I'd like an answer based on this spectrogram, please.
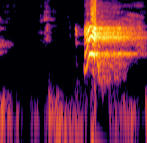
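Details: Puppy giving a single short, sharp bark with bright harmonic tone that tails off over half a second, after near silence with faint low rumbles.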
